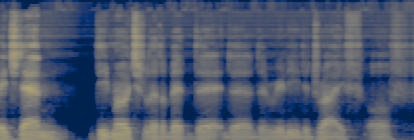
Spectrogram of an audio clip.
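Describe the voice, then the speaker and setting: A man speaks in a very deep, low voice with a dark, mellow tone. His intonation is monotone and flat, with a Dutch accent. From Netherlands. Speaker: company founder and CEO. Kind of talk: podcast interview. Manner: halting, searching for words.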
